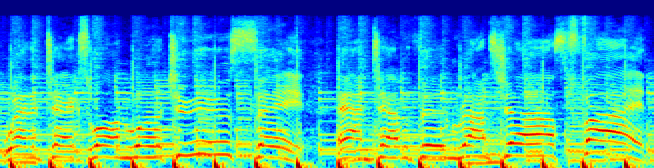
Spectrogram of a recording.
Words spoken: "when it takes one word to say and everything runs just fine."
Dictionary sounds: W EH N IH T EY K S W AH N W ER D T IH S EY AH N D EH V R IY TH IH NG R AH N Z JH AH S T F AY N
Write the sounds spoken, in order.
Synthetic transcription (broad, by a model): W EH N IH T EY K S W AH N W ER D T IH S EY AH N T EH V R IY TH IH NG R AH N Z JH AH S T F AY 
